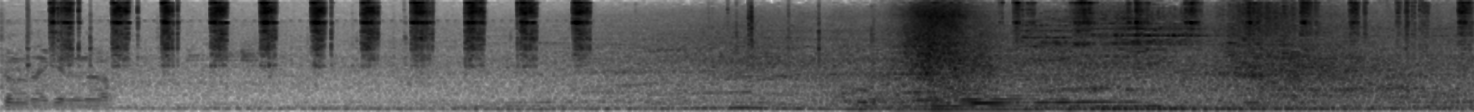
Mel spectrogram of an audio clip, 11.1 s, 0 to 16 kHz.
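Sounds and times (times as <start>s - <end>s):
ratchet wrench clicking: 0.0s - 4.5s, 7.4s - 11.0s.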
